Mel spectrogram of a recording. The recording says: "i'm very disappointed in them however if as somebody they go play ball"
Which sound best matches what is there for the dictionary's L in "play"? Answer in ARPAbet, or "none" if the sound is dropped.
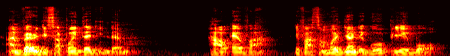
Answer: L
